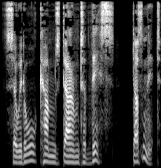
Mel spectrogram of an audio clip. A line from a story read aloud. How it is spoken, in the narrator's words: whispered Harry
